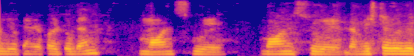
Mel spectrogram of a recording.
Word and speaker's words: Monsieur: means Monsieur, Monsieur, Monsieur, because the S will be delivered as Sue, I will be delivered as E, and E will be delivered as EU, EU.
